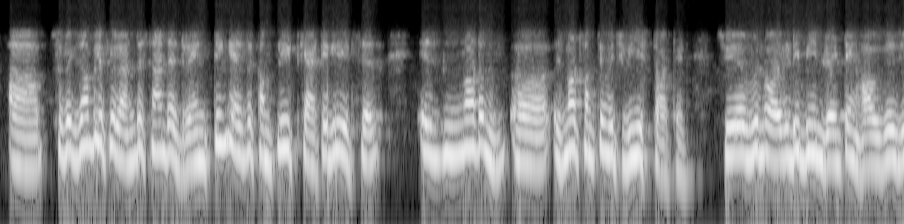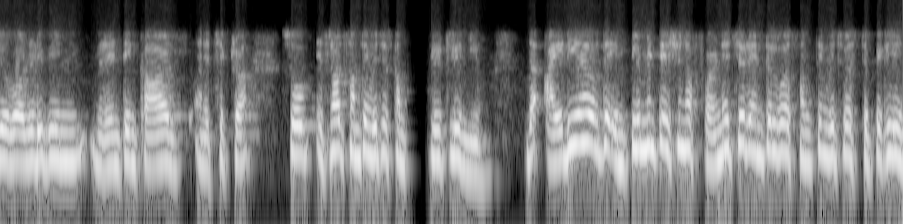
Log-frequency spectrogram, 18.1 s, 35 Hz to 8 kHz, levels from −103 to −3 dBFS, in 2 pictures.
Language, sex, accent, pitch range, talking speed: English, male, Indian, 160-200 Hz, 195 wpm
